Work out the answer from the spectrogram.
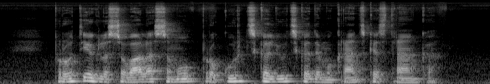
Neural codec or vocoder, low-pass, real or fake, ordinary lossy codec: none; none; real; none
